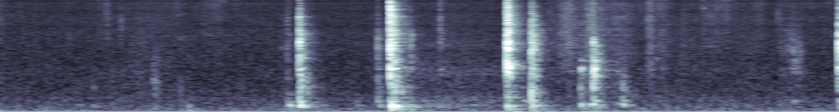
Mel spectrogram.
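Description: A few light, sharp plastic clicks and taps, about five between one and three seconds in, from a plastic ink pad and a stencil brush being handled on a craft mat while green ink is loaded onto the brush.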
